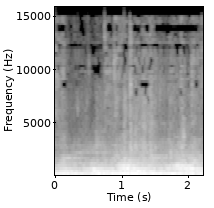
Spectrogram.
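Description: Indistinct chatter of other diners filling a busy restaurant dining room, with faint music underneath.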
